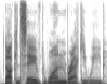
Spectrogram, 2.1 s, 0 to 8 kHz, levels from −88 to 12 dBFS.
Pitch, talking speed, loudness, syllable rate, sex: 105 Hz, 165 wpm, -17 LUFS, 4.6 syllables/s, male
